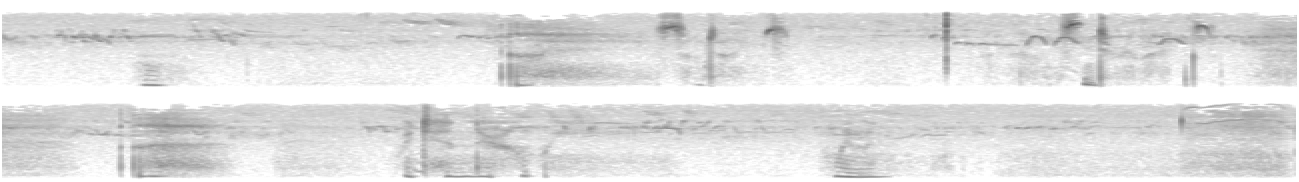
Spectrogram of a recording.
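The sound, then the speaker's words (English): Faint birdsong drifts in the background, scattered short chirps and tweets over soft, breathy whispering sounds, with occasional quiet rustling bursts. “Rhythm to the song of the birds.”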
